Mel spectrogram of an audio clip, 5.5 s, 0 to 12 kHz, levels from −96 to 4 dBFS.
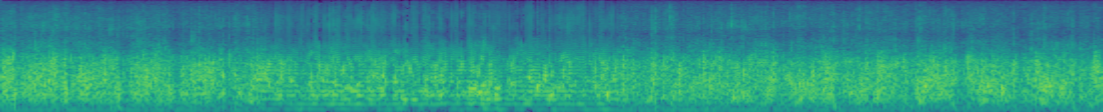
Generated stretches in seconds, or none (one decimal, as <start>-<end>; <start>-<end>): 1.3-3.1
